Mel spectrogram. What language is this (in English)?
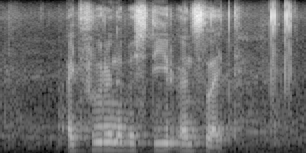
Afrikaans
